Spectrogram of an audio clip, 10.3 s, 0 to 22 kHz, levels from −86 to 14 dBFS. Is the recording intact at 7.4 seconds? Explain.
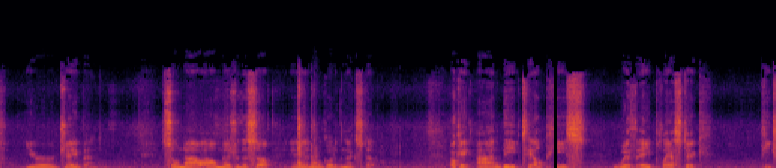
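No. From 7.37 to 7.43 s the sound cuts out for about 46 ms, then returns as if it had kept playing underneath, so that stretch is simply missing. This is likely a Bluetooth dropout: packets failed to reach the headphones in time and were discarded, and a gap this long fits roughly two lost packets. On a waveform it shows as a flat hole with either abrupt edges or a fade of a few milliseconds. On a spectrogram it is a blank vertical strip spanning all frequencies.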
